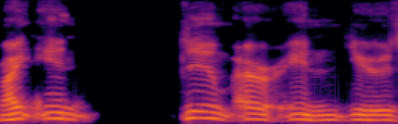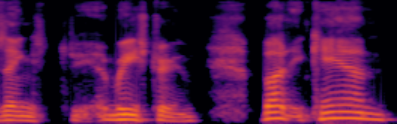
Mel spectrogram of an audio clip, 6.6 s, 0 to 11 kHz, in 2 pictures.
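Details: Adult male stroke survivor about 10 years post-stroke: apraxia of speech, likely identified by his mentor; initially unable to speak and totally unintelligible, now speaking again using strategies learned in speech therapy; residual speech deficit.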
